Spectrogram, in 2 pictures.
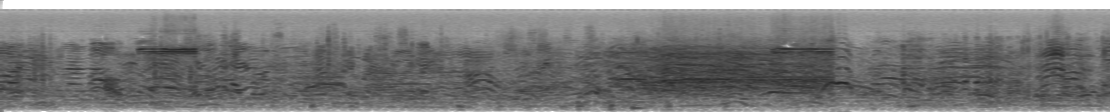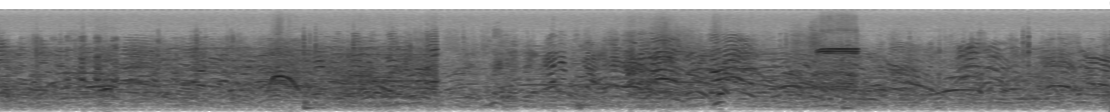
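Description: A crowd in outdoor stands cheers and shouts.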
